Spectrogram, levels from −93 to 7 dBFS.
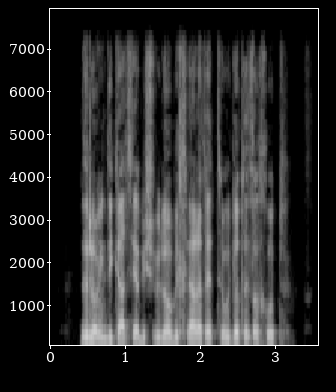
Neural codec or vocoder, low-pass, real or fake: codec, 16 kHz, 4 kbps, FreqCodec, larger model; 7.2 kHz; fake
